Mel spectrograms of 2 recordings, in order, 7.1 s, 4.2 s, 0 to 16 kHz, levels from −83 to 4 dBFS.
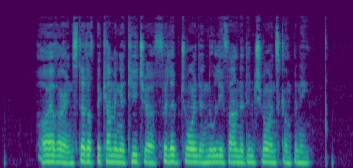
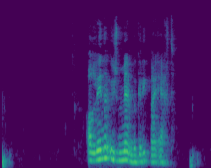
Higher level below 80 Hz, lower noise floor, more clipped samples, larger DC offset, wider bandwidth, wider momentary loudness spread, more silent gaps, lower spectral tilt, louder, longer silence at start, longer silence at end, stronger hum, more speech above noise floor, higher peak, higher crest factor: second, -60 dBFS vs -52 dBFS; second, -69 dBFS vs -83 dBFS; neither; neither; about the same, 11.5 kHz vs 10.5 kHz; second, 8 LU vs 25 LU; neither; second, -5.5 dB/octave vs -7 dB/octave; first, -21 LUFS vs -25 LUFS; first, 0.75 s vs 0.05 s; about the same, 0.4 s vs 0.35 s; neither; second, 49 dB vs 59 dB; first, -4 dBFS vs -8 dBFS; about the same, 16 dB vs 20 dB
